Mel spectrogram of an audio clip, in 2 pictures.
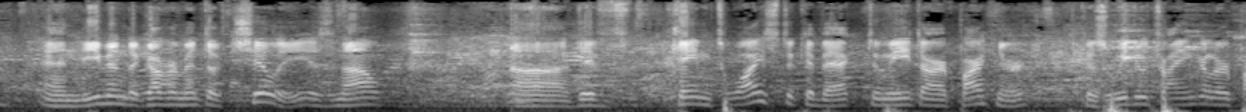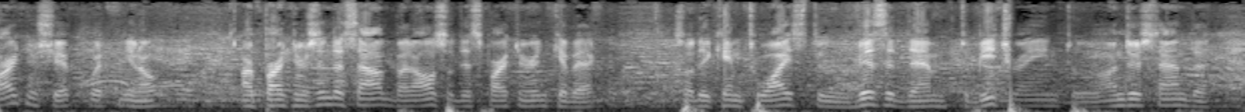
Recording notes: Excuse the backgrond noise as we speak at the Chateau Frontenac in Quebec City atthe end of a busy day.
